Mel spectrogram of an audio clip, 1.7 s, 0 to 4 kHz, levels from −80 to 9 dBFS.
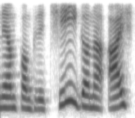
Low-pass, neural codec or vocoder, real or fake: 3.6 kHz; codec, 16 kHz, 0.2 kbps, FocalCodec; fake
